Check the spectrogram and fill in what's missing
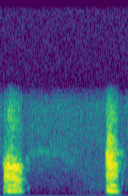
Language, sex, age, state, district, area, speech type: Kannada, male, 18-30, Karnataka, Uttara Kannada, rural, conversation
